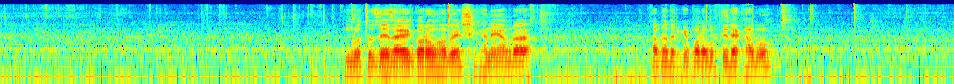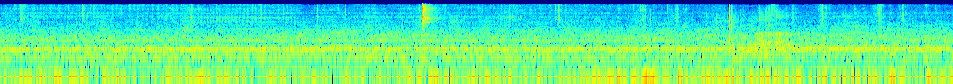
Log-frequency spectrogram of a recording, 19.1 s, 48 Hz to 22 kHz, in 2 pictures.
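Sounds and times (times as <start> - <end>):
electrical hum: 0.0 - 19.0.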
